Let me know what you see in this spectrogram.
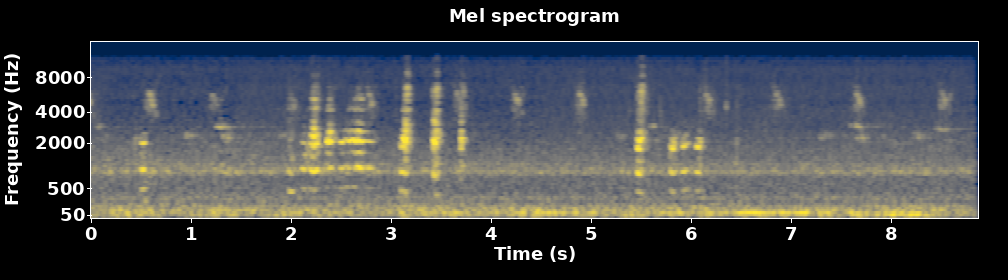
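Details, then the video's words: Pet cat reacting to birds seen through a window with a monkey-like sound: quiet, quick clicking chirps in short bursts, over a faint hum of room noise. "Cute Cat Makes a Sound like a Monkey"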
